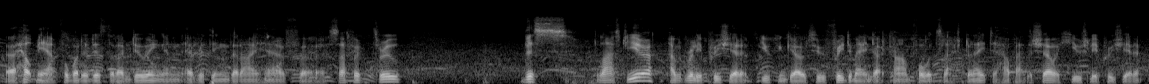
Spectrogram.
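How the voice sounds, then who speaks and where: Man, middle-aged, very low voice, hoarse, emphatic lecturing monologue, crowd noise behind. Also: steady tone, fast talker. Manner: emphatic, lecturing, with rising bursts of stress. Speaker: live stream host. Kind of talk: monologue commentary.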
